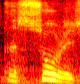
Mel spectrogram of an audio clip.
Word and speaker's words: Açores: In Portuguese, we pronounce Açores with the C. cedilla as well underneath.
